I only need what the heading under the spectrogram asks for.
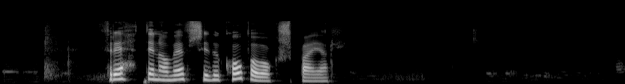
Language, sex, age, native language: Icelandic, female, 50-59, Icelandic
